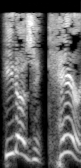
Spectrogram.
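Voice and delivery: high, indignant repeat of He doesn't care; rising disgust hammered twice; outraged. Real, not acted. Ranting to viewers about the lawyer, high and outraged.

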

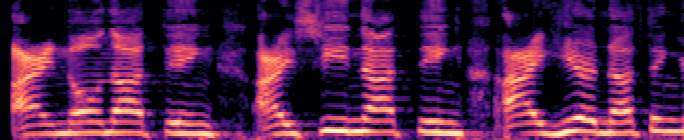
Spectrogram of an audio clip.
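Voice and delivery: lightly voiced, slow bumbling guard; a hint of a dim camp guard pleading ignorance, slowly; Sergeant Schultz. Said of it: "You're acting like Sergeant Schultz".

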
